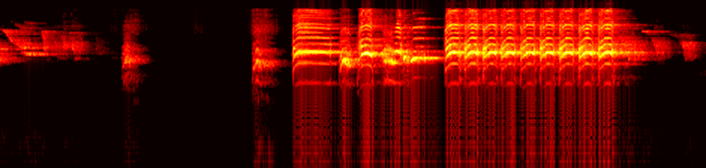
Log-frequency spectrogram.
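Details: Grey-cheeked bulbul in energetic, varied song, captured by phone: brief harsh notes, a scratchy rising phrase, then a long rapid rattling trill of repeated buzzy notes that tails off.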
